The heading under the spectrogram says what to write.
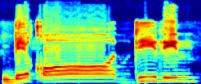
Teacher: قاف کے اوپر کھڑی زبر ہے، اس کو دو حرکات لمبا کرنا ہے اور قاف کو موٹا پڑھنا ہے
